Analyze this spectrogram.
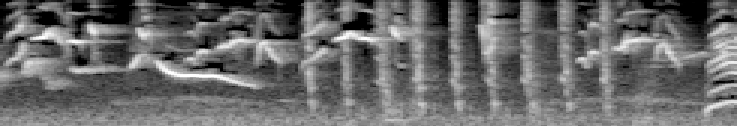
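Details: Oriental magpie-robin giving lively 'gacor' song: tumbling high whistles and a long descending slur, then a series of sharp clicking ticks about every quarter second, ending with a rich, rising-falling buzzy note.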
